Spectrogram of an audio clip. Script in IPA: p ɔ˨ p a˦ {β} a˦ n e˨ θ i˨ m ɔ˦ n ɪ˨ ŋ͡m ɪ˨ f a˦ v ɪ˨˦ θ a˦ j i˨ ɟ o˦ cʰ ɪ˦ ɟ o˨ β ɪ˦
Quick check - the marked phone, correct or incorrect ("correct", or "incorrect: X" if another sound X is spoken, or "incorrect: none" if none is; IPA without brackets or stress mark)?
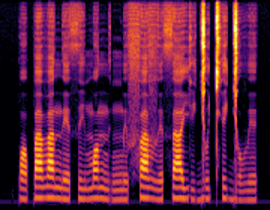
correct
